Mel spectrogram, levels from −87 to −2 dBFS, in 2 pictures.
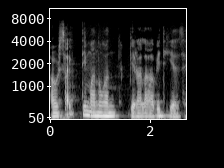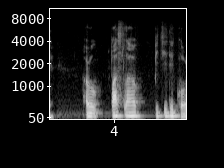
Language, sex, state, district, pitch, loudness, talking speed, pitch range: Nagamese, male, Nagaland, Dimapur, 100 Hz, -20 LUFS, 175 wpm, 90-105 Hz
